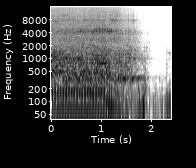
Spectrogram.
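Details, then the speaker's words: Craftsman tiller with a Tecumseh Eager-1 single-cylinder engine after repair: a fast, buzzy idle, judged by ear with no tachometer. Low speed sounds too high and is to be adjusted. High idle speed. "I can't find my T my tachometer right now but the low speed sounds a little high so I'm going to set the low speed"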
